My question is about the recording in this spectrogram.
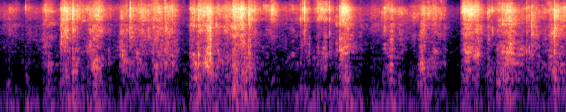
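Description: Baby macaque suckling at its mother's nipple: irregular wet smacking and slurping sounds that start about a second in and come in uneven bursts.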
